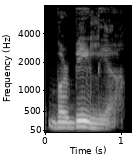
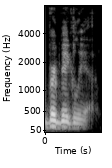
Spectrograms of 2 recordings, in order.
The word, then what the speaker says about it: Birbiglia: His joke is that he always would meet Italian people who would go, you know, in Italy, it's pronounced Birbiglia. And he'd be like, well, in America, you're annoying. So that's his response to that. So you nailed it with Birbiglia.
